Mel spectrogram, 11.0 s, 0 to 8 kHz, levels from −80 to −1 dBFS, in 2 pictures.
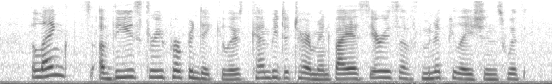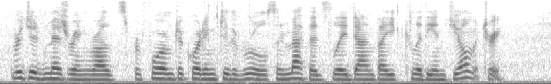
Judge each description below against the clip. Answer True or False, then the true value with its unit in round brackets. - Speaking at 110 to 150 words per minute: False (165 wpm)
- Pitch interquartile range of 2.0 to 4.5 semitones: True (4.0 semitones)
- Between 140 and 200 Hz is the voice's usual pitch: True (185 Hz)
